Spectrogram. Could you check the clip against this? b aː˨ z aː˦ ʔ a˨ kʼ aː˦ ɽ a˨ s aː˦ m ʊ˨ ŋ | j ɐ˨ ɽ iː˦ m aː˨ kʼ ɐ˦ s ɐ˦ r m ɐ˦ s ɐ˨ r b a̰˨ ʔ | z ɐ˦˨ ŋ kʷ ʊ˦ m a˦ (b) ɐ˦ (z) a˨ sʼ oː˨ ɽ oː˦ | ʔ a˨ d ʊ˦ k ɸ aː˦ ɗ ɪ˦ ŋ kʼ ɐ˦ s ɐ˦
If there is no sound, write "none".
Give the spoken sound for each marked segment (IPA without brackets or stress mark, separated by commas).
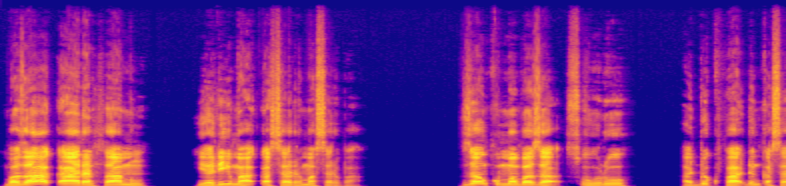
b, z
